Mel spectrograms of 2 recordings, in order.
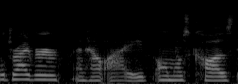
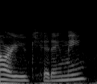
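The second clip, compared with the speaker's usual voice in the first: ordinary talk, nothing marked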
